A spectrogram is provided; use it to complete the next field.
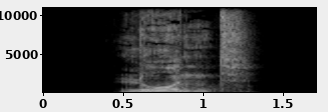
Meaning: inflection of lohnen: 1. third-person singular present 2. second-person plural present 3. plural imperative
- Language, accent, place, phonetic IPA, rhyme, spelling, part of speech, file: German, Germany, Berlin, [loːnt], -oːnt, lohnt, verb, De-lohnt.ogg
